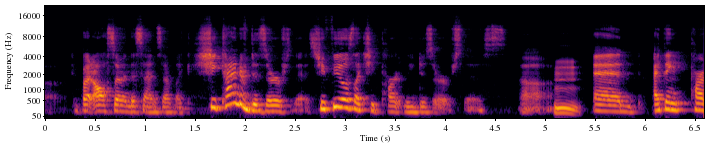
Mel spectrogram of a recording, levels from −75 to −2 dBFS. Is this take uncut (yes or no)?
yes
